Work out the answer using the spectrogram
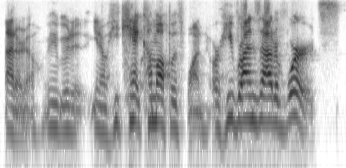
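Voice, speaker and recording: Woman, 40s, podcast co-host, rambling anecdotal chat, mid-pitched. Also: fast. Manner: chatty storyteller, many fillers and laughs. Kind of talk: casual chat.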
